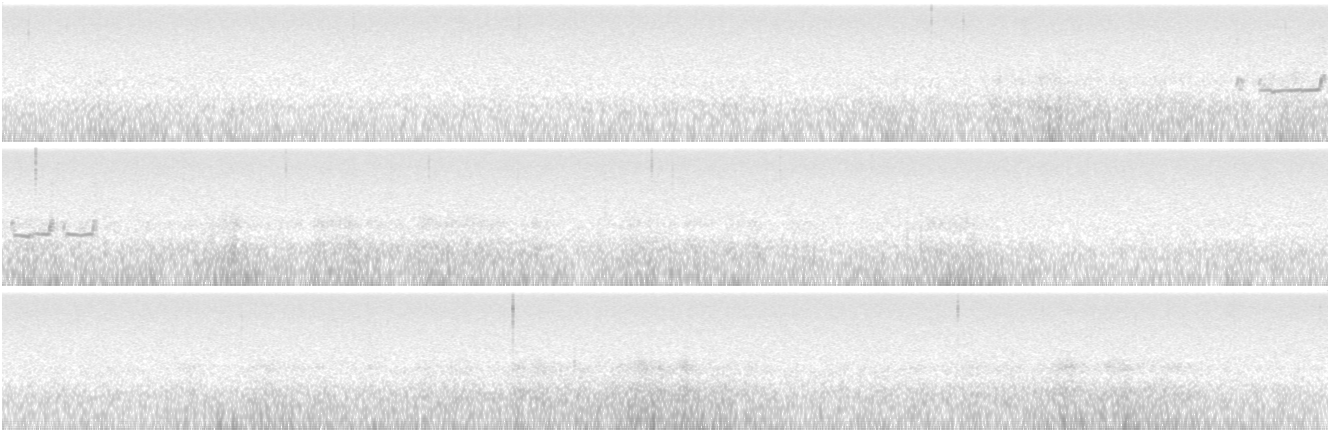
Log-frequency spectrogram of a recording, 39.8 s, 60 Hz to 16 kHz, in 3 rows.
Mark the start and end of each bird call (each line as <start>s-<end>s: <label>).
12.3s-14.2s: Hawaiian Petrel (Pterodroma sandwichensis)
